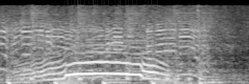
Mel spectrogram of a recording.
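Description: A single long, loud cow moo, rising into a sustained tonal bellow for about a second before sliding down and fading out, with no talking over it.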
